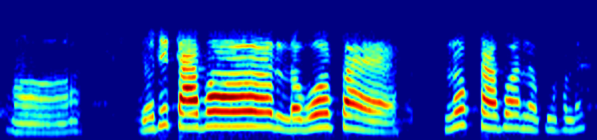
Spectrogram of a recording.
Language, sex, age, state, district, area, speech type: Assamese, female, 60+, Assam, Morigaon, rural, conversation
